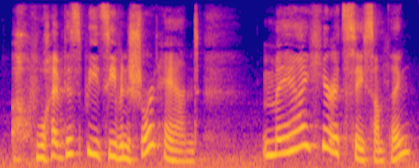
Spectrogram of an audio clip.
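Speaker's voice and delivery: rising eagerly, a bright rush of words; excited blurt. A narrator's reading. Mina to Seward, delighted by the phonograph, excited. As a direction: blurt it out, thrilled by the machine. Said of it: "I felt quite excited over it and blurted out".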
